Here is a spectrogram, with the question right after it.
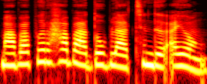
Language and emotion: Bodo, neutral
